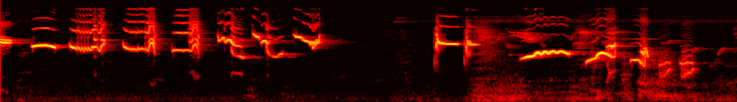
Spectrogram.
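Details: Singing oriental magpie-robin (kacer), material for songbird keepers in Indonesia: a rapid string of clear, varied whistled notes, some slurred up or down, a silent pause, then a rising whistle and twisting phrases.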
